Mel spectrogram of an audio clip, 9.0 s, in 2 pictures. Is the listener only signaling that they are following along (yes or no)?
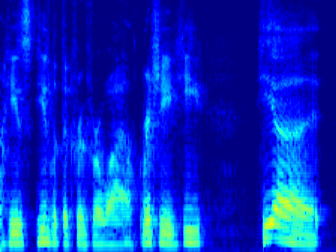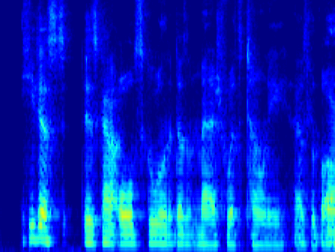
no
